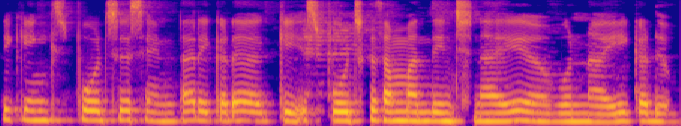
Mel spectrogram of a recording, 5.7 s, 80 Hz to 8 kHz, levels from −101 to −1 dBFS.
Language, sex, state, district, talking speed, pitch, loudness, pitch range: Telugu, female, Telangana, Karimnagar, 105 wpm, 210 Hz, -19 LUFS, 200-220 Hz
